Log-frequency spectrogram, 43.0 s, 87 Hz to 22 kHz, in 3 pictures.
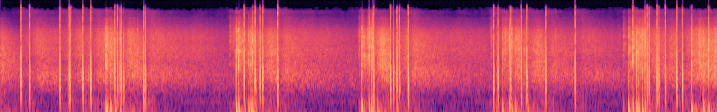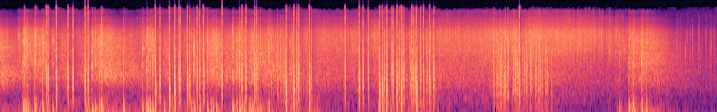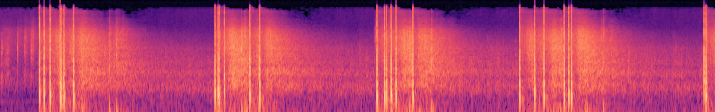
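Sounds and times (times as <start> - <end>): fireworks crackling: 0.0 - 31.4, 39.0 - 41.2.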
